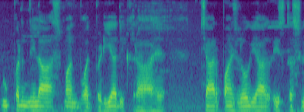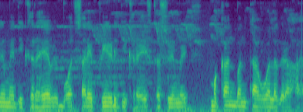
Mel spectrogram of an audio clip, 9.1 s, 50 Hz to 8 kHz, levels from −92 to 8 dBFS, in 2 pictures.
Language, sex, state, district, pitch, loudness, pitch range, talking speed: Hindi, male, Gujarat, Gandhinagar, 105 Hz, -17 LUFS, 100-110 Hz, 210 wpm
